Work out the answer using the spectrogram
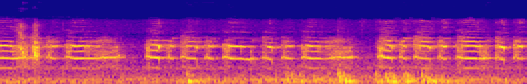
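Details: Cockatiel (Nymphicus hollandicus), one of two pet cockatiels indoors amid jealousy over a new bird, gives loud, harsh, ringing calls in three drawn-out bursts over a low indoor murmur.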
